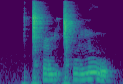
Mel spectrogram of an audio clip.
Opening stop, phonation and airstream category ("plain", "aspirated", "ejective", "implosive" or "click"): click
